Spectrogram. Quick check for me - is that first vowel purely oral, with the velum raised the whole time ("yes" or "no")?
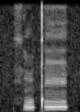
no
